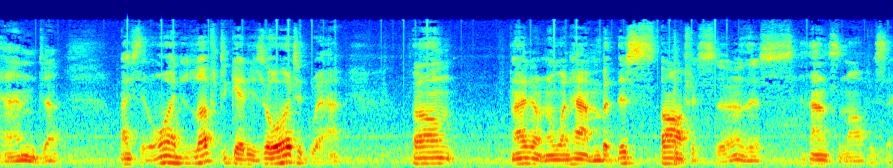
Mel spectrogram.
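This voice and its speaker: Noticeable background noise sits under this recording. A woman speaks with a very deep, low pitch. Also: ordinary pitch variation, moderate pace. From England. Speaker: war bride. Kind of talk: interview answer.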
